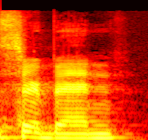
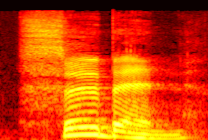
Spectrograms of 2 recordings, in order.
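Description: First: It is said in the speaker's natural accent. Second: It is said in an odd put-on accent.

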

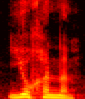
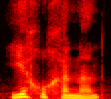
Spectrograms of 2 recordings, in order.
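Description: First: The name is said with three syllables. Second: The name is said with four syllables.

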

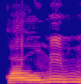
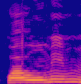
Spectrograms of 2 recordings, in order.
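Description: Both takes have the same delivery.

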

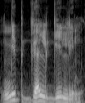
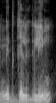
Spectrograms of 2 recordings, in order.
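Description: First: An e vowel is heard between g and l. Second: No vowel is heard between g and l. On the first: The speaker calls it right. "читаю «митгальгелим»" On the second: The speaker calls it wrong. "Я не пытаюсь произнести «митгальглим»"

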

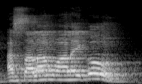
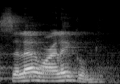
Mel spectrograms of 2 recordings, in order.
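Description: First: It is said with an Indonesian accent. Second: It is said with an Arabic accent. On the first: The speaker calls it wrong. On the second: The speaker calls it right.

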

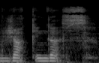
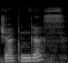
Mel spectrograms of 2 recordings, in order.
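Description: First: The name is said with a foreign accent. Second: The name is said plainly, without an accent. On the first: The speaker calls it right. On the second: The speaker calls it wrong.

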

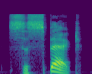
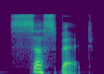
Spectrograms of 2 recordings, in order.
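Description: First: The stress is on the second syllable. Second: The stress is on the first syllable. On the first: It is a verb meaning to believe someone guilty. "the verb form almost always has the stress at the end" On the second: It is a noun meaning a person believed guilty. "the noun form has it at the front"

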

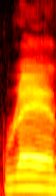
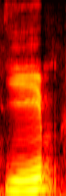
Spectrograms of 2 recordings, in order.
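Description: First: The character is read with its Mandarin sound. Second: The character is read with its Cantonese sound. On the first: "国语就读。读ran 啊" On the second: "粤语读染"

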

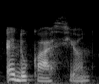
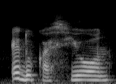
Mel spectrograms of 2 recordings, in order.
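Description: First: The stress is on the second-to-last syllable. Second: The stress is on the last syllable. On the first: The speaker calls it wrong. "А то мы прочитаем" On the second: The speaker calls it right. "мы тоже ставим ударение на последний слог"

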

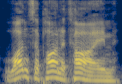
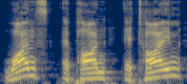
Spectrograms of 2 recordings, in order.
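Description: First: The words run together very smoothly and quickly. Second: The words are said separately, one by one. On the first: The speaker calls it right. "یا خیلی روونتر" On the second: The speaker calls it wrong. "به جای اینکه بگم"

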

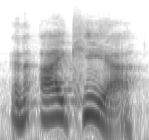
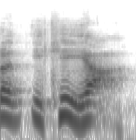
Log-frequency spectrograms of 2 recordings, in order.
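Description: First: The name is pronounced the English way. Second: The name is pronounced the Swedish way. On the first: The speaker calls it right. "IKEA being the English pronunciation of the store" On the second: The speaker calls it wrong. "not an IKEA"

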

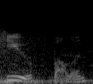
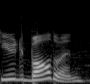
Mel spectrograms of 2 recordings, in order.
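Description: First: The first name ends with a vowel sound. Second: The first name ends with a 'j' sound. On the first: The speaker calls it right. "I'm sorry" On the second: The speaker calls it wrong. "I didn't know I was pronouncing that incorrectly"

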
